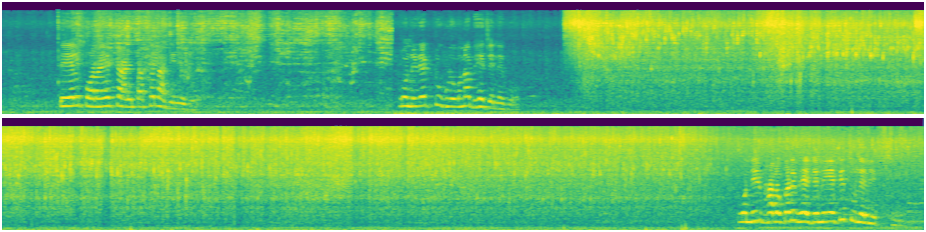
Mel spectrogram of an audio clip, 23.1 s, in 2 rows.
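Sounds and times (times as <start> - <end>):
cheese frying in oil: 7.0 - 22.9.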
